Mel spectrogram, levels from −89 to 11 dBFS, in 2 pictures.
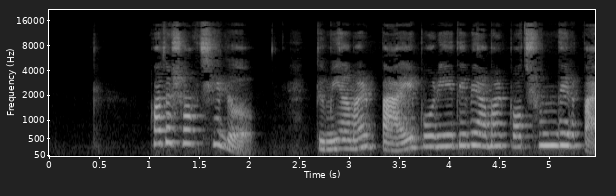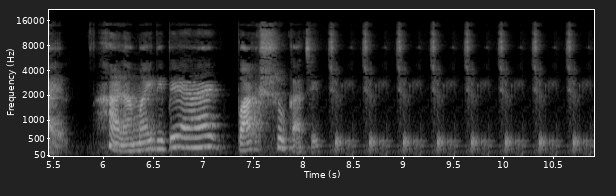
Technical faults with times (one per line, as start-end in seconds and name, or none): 8.49-10.92 broken-record loop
